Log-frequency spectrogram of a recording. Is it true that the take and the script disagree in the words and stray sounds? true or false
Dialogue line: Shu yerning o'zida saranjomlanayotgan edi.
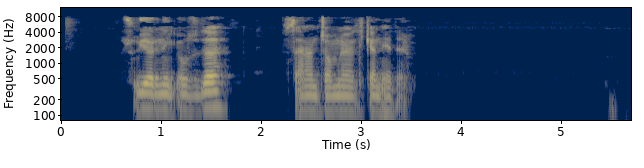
false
